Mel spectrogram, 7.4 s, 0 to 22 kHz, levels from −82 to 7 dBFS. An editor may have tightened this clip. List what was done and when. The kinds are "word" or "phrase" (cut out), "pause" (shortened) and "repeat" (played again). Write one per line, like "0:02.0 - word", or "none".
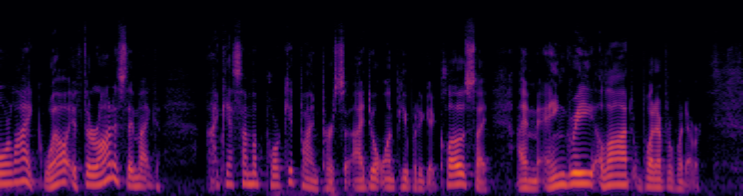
none

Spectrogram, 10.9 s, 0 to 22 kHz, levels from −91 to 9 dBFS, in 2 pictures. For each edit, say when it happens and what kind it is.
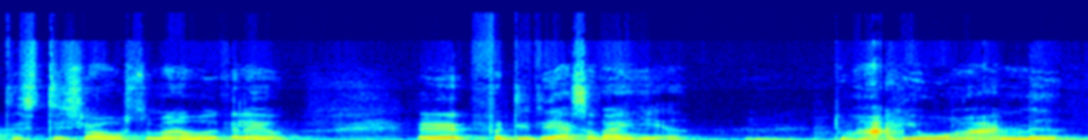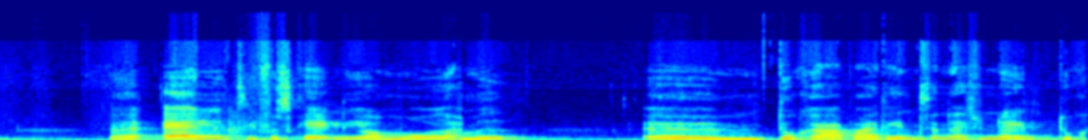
0:03.0 - word
0:04.5 - word
0:07.8 - word

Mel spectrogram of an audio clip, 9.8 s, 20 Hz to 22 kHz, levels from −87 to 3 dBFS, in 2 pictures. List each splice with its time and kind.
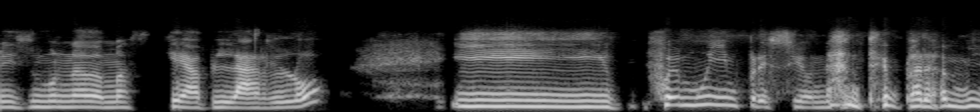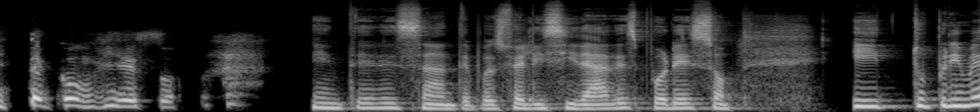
none

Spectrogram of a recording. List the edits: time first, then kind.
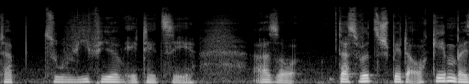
0:01.2 - word

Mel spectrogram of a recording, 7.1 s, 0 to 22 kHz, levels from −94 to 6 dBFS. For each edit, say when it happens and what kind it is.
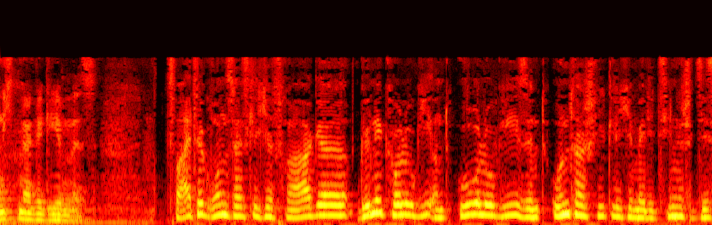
none

